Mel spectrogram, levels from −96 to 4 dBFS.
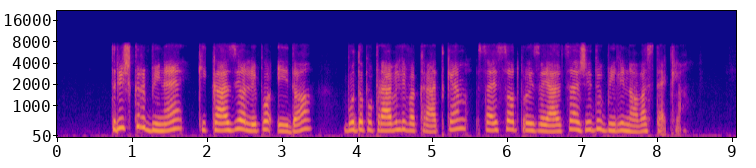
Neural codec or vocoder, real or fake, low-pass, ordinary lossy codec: codec, 16 kHz, 8 kbps, FreqCodec, smaller model; fake; 7.2 kHz; Opus, 16 kbps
